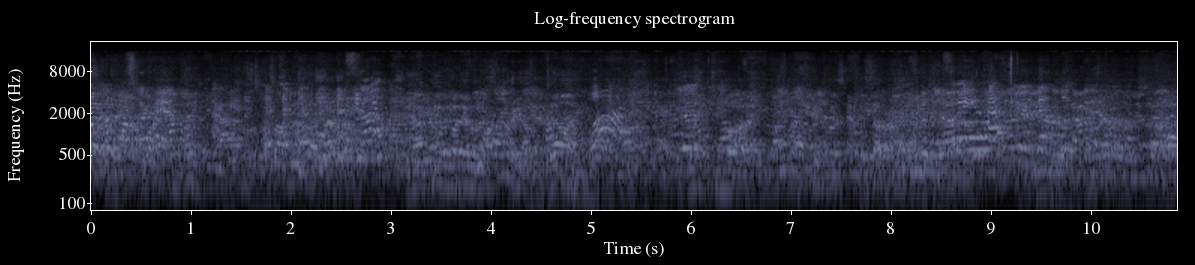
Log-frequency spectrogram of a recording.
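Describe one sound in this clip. A crowd of young men and women chatter loudly all around.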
